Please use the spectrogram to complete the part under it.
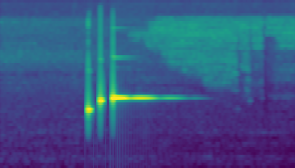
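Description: A short electronic chime rings out from a device.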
